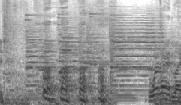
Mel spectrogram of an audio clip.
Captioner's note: laughing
